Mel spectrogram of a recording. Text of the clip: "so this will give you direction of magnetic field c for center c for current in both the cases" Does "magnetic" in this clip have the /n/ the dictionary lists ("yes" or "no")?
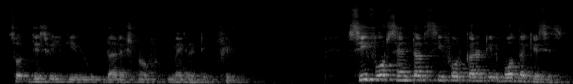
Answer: yes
